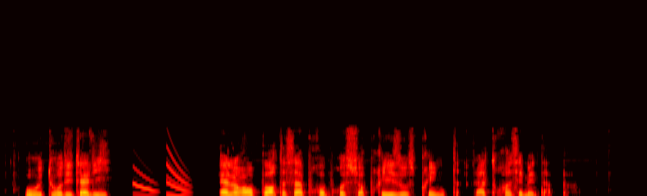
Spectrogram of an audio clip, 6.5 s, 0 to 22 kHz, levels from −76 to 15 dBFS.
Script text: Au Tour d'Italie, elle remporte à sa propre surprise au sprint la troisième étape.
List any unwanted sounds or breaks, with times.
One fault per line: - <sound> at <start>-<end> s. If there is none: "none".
- chirp at 1.3-1.9 s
